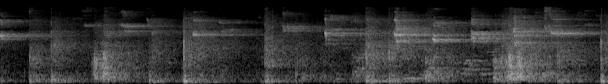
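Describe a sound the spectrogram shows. A basketball clangs off a hoop's rim.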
